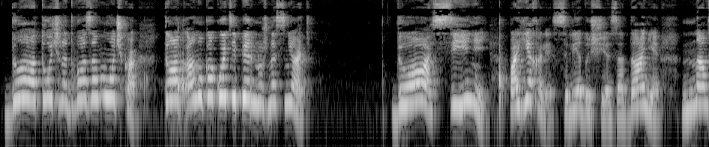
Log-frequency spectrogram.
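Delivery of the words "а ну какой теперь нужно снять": normal talking voice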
